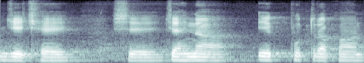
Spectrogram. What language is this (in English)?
Maithili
